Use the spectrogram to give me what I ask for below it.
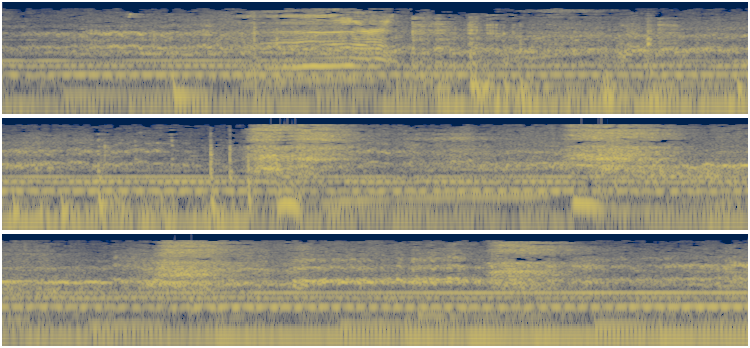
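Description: A car engine at full throttle gives a loud, steady droning roar, with repeated tire squeals and skidding screeches rising above it.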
